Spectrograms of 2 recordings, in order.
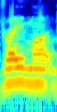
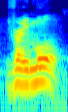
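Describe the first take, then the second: First: It is said with a plain English accent. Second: It is said with a French-sounding accent. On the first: The speaker calls it right. "it's just [name]" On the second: The speaker calls it wrong. "put some French on it"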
